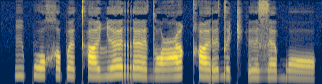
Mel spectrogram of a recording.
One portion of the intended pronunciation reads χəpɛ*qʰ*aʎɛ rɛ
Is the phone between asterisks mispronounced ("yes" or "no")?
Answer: yes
